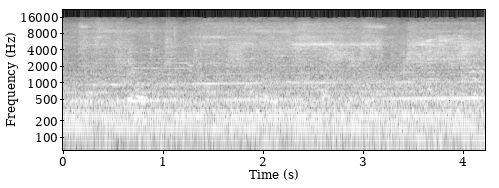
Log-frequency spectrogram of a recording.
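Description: Steady hum of an electric suburban passenger train running between stations, heard from inside the carriage: several steady electric tones over the low rumble of the car.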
